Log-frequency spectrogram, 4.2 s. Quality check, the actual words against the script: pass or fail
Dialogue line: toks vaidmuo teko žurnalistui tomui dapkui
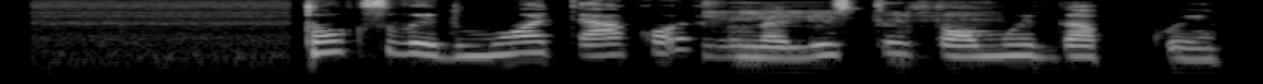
pass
